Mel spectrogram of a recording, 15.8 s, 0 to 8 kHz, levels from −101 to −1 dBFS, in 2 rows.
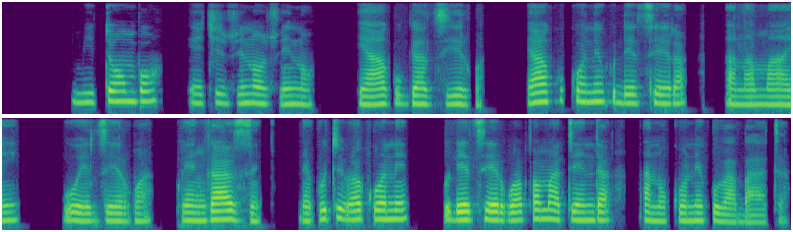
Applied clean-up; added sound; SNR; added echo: none; none; none; none.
